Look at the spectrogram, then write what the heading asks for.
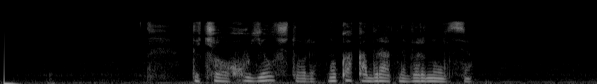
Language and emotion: Russian, angry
